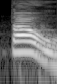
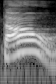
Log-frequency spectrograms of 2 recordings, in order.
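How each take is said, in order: First: The syllable is said with the tho tone. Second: The syllable is said with the tri tone. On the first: "เสียงโทโทไทยโทเต้า" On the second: "เสียงตีเต้า"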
